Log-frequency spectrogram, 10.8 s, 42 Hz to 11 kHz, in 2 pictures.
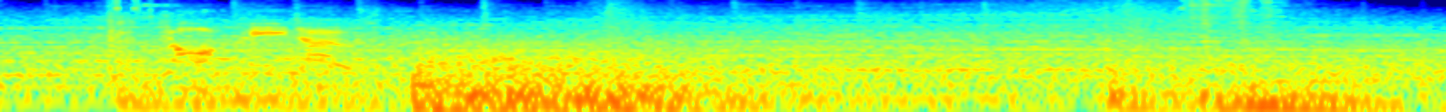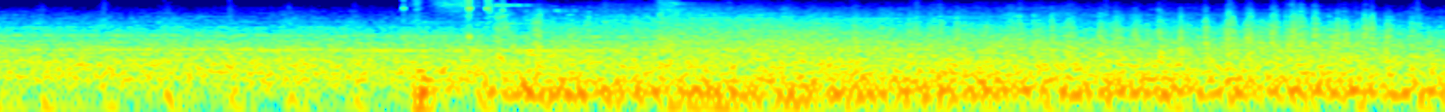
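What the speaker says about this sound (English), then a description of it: "Torpedoes." Space combat torpedo explosions in a Warhammer 40k game, Drukhari side: heavy booming blasts and rumbling impacts under a dense layer of game noise, with a louder burst early and another near the middle, continuing steadily to the end.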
